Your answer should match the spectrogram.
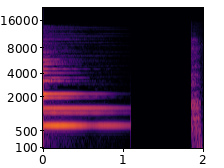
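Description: A single bell-like ding sound effect, made of several steady ringing tones, fading and then cut off abruptly about a second in.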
